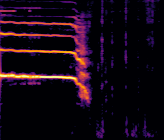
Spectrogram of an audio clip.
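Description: A person screaming: one high-pitched scream held steady for about a second, then dropping off.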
